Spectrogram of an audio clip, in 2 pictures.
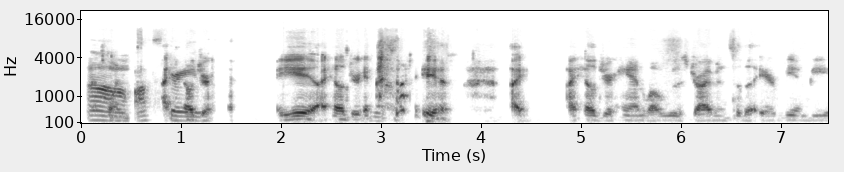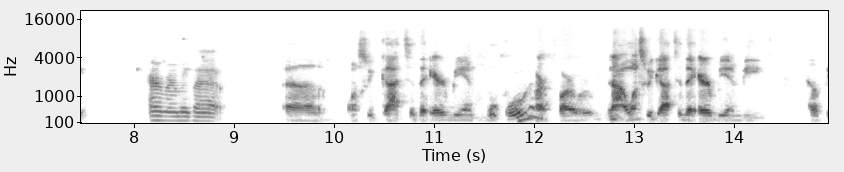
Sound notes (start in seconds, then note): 2.0 laughs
